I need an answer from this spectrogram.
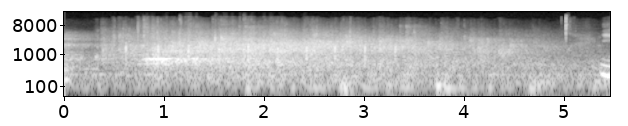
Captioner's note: audience applauding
